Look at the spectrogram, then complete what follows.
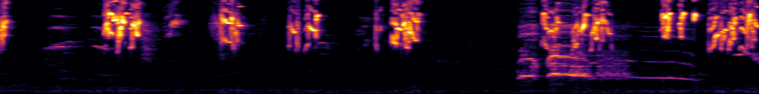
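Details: Shrill lovebird chirps come in spaced bursts, then a lower, harsher squawking call mixed with rapid chirping toward the end.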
